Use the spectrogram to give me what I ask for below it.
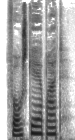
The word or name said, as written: forskærerbræt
